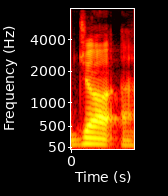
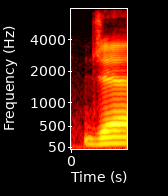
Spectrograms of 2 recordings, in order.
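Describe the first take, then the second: First: Said in the usual way. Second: "جاء" held long before the final stop; elongated alef. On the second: Shown as a demonstration. Teacher showing we must stretch this alef, long. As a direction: draw out the vowel of "جاء" on one note. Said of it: "باید بکشیم این الف رو".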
